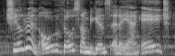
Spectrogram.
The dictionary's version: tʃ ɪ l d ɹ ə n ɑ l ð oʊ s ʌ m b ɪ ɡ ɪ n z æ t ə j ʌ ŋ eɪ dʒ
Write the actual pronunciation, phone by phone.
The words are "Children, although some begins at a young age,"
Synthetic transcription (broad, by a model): tʃ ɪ l d ɹ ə n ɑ l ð oʊ s ʌ m b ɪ ɡ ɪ n s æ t ə j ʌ ŋ eɪ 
